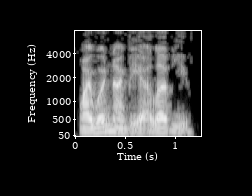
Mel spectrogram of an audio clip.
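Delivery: ordinary delivery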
